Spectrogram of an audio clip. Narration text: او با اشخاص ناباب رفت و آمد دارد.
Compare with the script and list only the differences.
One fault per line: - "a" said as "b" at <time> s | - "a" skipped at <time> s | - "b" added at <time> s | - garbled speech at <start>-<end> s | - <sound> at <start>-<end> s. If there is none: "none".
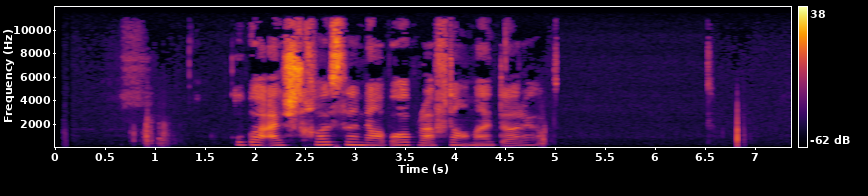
none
